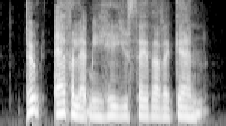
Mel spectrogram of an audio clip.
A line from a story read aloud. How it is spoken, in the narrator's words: Raven snaps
